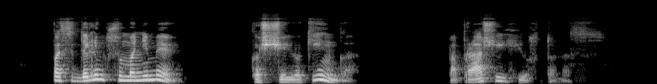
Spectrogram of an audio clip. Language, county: Lithuanian, Kaunas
